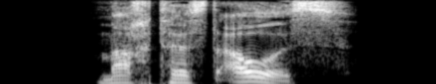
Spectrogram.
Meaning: inflection of ausmachen: 1. second-person singular preterite 2. second-person singular subjunctive II
- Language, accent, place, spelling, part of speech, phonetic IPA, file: German, Germany, Berlin, machtest aus, verb, [ˌmaxtəst ˈaʊ̯s], De-machtest aus.ogg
